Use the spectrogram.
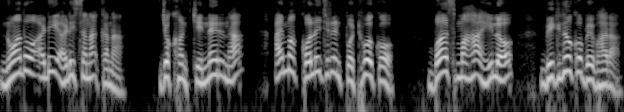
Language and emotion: Santali, angry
